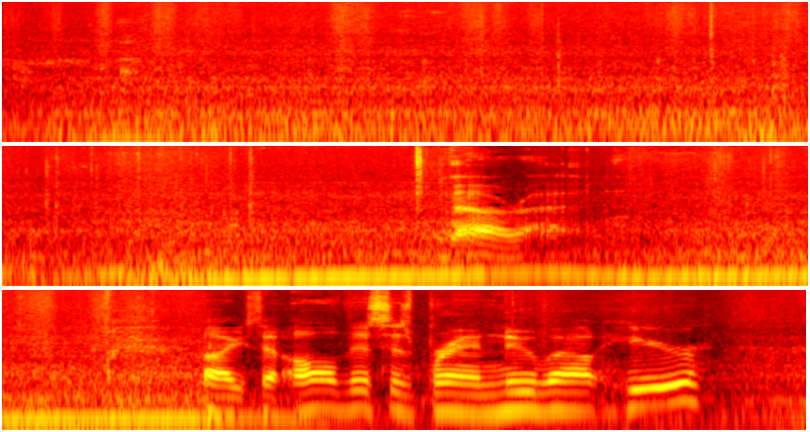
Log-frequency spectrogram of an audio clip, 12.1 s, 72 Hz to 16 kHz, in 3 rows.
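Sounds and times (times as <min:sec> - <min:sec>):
vehicle engine and road noise: 0:00.0 - 0:12.0.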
